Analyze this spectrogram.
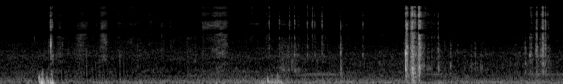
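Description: Plastic Lego bricks and parts clicking and clacking as a built model is handled: a click with a soft knock about half a second in, a quick cluster of sharp clicks around four seconds in, and another near the end.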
